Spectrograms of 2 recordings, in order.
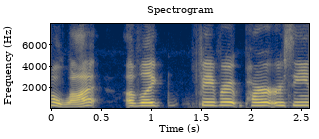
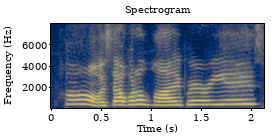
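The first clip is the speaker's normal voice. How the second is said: put-on high, mocking, condescending know-it-all sarcasm; 7 semitones higher than usual. Retelling a reaction to a book character's reply: mocking mansplaining tone. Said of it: "mansplain every little thing to me and be like".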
